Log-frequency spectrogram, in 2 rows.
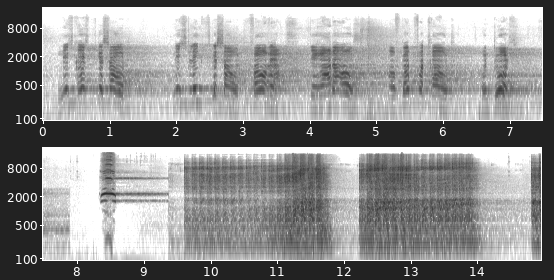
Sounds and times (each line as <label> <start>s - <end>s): Echos 0.4s - 10.0s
